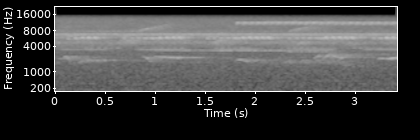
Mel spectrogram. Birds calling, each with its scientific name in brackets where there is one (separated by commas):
Amazonian Barred-Woodcreeper (Dendrocolaptes certhia), Amazonian Grosbeak (Cyanoloxia rothschildii), White-necked Thrush (Turdus albicollis)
